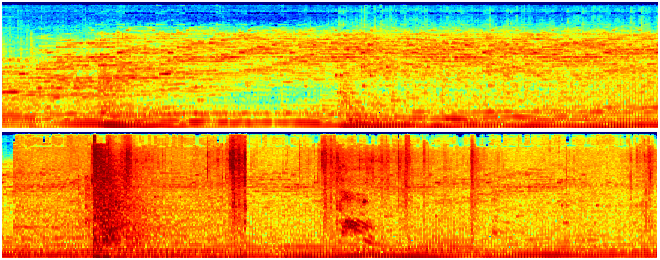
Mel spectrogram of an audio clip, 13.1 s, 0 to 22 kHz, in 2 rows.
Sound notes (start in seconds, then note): 7.3 gunshot; 9.8 groan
